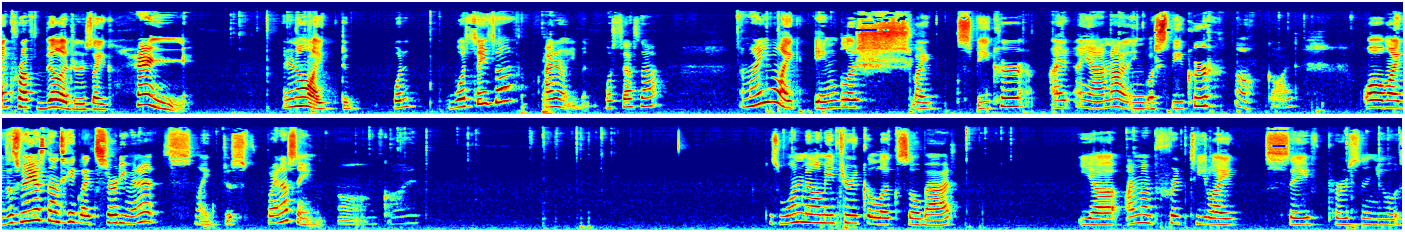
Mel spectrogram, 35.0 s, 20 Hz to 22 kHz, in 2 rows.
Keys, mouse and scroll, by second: 3.6 shift+f, 9.6 shift+f, 14.2 shift+f, 27.9 shift+f, 32.1 shift+f.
